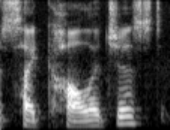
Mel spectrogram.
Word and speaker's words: psychologist: Now, the silent P rule goes for psychologist, psychology, and psychological. Just remember to put the stress on the first O in our first example.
